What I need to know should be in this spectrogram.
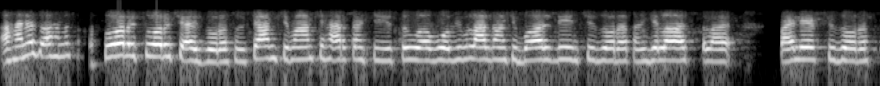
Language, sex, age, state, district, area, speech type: Kashmiri, male, 30-45, Jammu and Kashmir, Srinagar, urban, conversation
